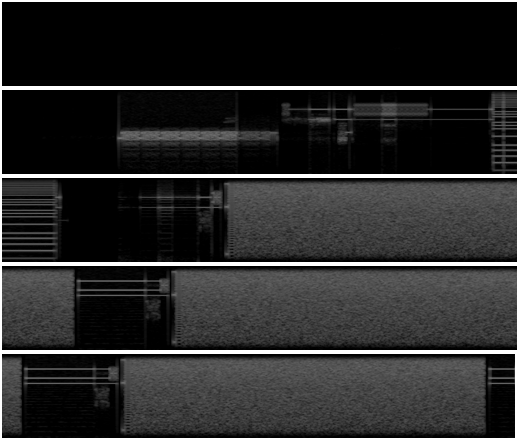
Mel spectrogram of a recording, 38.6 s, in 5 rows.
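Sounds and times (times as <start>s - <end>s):
SIP modem: 9.5s - 13.7s, 15.0s - 16.4s, 17.5s - 31.5s, 32.1s - 38.5s.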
